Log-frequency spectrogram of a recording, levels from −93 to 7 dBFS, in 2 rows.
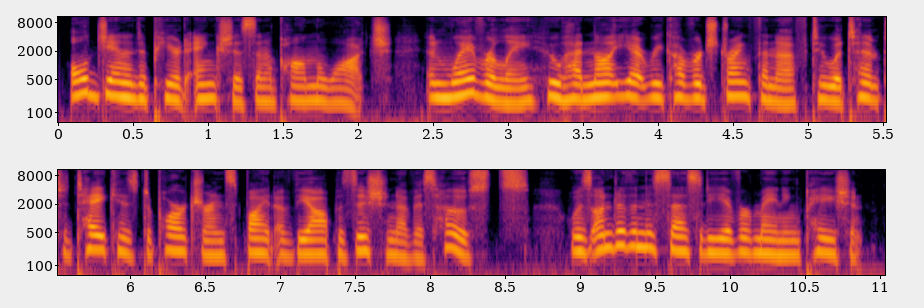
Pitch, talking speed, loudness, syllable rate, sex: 195 Hz, 205 wpm, -17 LUFS, 6.2 syllables/s, female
